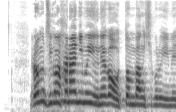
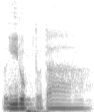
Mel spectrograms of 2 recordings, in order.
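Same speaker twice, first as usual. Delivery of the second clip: Saul's confession; 7 semitones lower than usual. Acted. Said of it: "다윗에게 이르되".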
